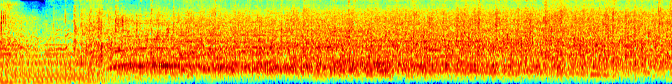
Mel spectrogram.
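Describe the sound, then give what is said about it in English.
A Manchester audience breaks into applause as a song ends, a brief musical tail giving way to a loud, steady wash of clapping and crowd noise that holds to the end. “Not helped with the sound of the Manchester audience there.”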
